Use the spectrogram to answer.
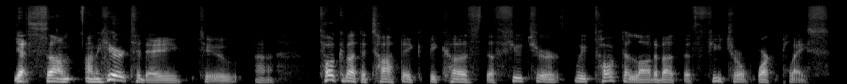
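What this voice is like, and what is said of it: Hint of an Irish accent. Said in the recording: “the accent our audience will find has that hint of Irish”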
